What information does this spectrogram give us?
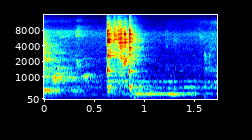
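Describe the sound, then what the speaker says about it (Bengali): A spoon clinks and scrapes against a metal pan as grated coconut is stirred with winter date-palm jaggery for patishapta pitha filling, one sharp clatter followed by quieter scraping, close by. "এখন নারকেল গুড়ে নাড়া হচ্ছে।"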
